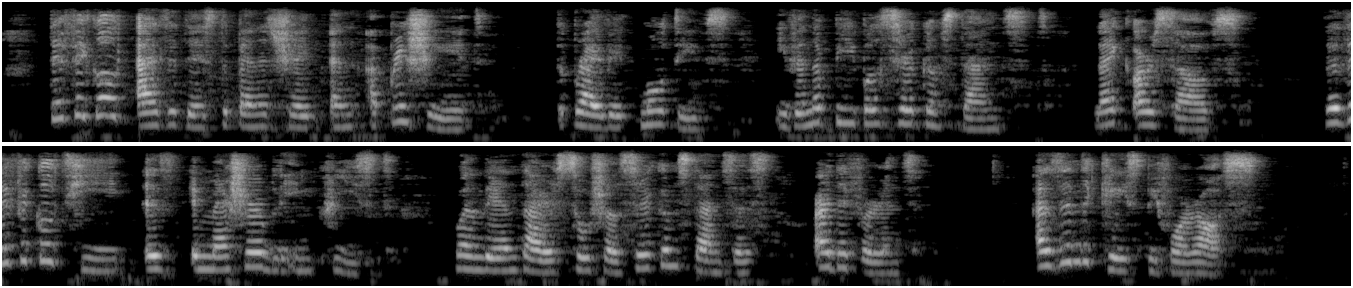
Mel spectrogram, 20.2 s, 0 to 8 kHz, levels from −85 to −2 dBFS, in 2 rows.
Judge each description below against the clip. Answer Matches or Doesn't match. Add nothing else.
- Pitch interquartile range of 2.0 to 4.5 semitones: Doesn't match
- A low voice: Doesn't match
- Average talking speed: Doesn't match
